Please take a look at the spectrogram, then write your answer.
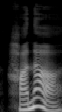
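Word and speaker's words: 鼻: Hana sounds just like Hana, the word for flower, a flower in the middle of your face.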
